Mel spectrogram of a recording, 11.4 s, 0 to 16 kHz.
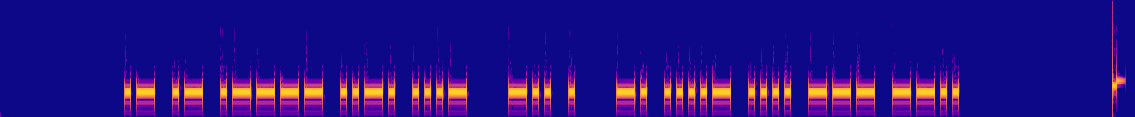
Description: Morse code, heard as a keyed tone, about 20 wpm, 700 Hz. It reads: AA1FV DE N4HOZ
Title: USA Callsign DE Callsign - 5 Characters - 20wpm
